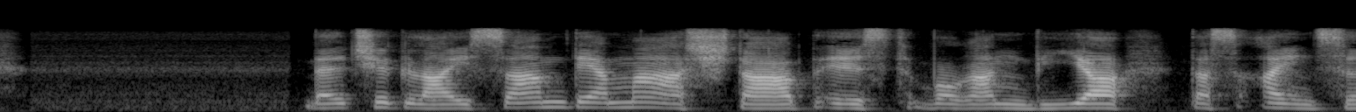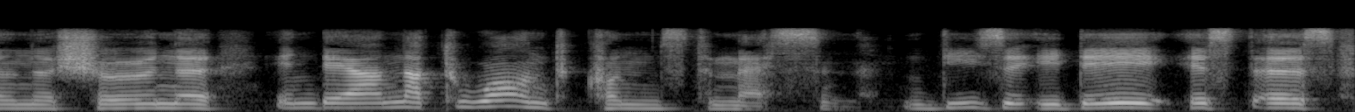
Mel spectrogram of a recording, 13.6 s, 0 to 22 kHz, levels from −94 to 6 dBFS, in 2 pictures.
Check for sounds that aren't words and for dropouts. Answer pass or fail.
pass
